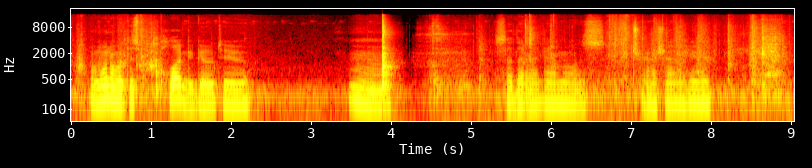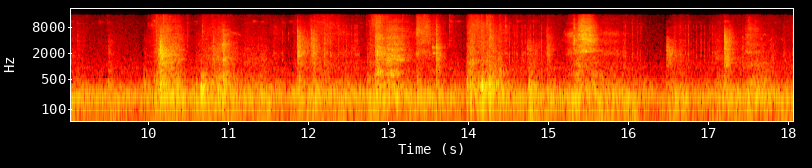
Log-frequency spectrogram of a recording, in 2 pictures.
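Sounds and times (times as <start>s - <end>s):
faint hum: 0.0s - 18.0s
packaging rustling: 5.0s - 9.2s, 10.1s - 18.0s.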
